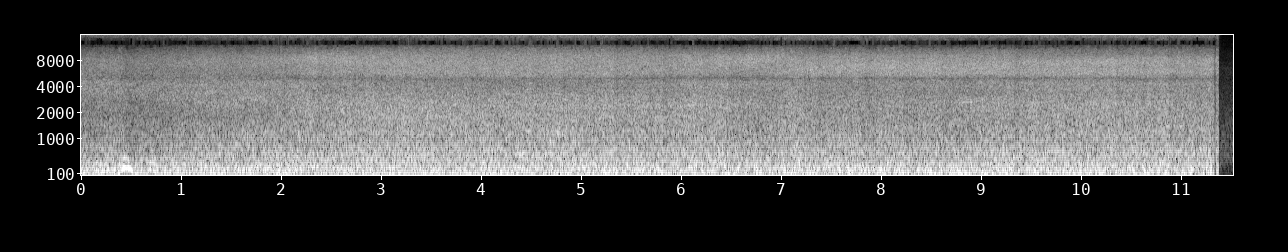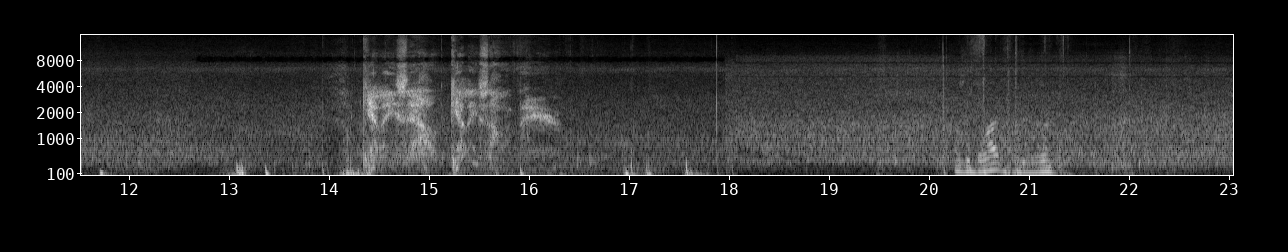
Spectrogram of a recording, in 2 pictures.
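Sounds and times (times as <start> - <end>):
waterfall roaring: 0.0 - 11.4.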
